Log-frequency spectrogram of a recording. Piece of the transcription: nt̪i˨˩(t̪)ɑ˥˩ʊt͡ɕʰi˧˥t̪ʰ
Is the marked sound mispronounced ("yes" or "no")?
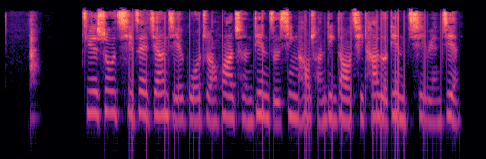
no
